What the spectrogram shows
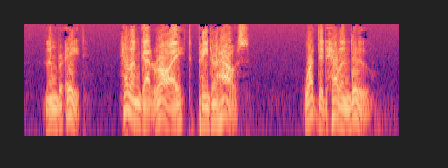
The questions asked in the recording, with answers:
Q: What did Helen do?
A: She got Roy to paint her house.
